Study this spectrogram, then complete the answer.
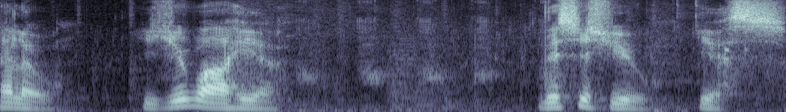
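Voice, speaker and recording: Music plays behind a man with a Danish accent. He speaks at a fairly slow pace in a medium pitch. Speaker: gaming YouTuber. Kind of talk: gameplay commentary. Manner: casual, rambling with hesitations.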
